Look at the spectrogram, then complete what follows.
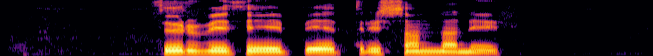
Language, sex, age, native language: Icelandic, male, 20-29, Icelandic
